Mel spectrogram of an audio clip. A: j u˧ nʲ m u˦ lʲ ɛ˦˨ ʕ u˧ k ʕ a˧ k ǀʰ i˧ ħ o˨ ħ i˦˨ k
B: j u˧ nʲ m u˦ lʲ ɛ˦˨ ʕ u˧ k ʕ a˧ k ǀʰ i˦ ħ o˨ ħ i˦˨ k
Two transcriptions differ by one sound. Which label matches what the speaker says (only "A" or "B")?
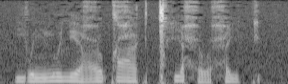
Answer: B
